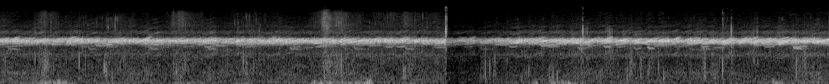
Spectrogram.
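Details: A dense chorus of what are believed to be spring peepers at a lake in the Westhampton Dwarf Pine Barrens, Long Island, on a Tuesday: countless high, piping peeps merge into one steady, ringing drone.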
